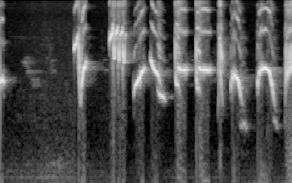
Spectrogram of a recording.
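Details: Asian pied starling in the morning: after a quiet start, a rapid run of varied chirps and bent, hooked whistled notes, bright and loud, several per second.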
